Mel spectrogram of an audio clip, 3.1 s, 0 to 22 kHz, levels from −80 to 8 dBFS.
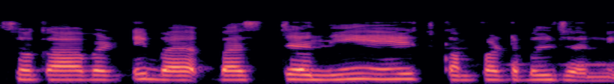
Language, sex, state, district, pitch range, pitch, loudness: Telugu, female, Andhra Pradesh, Krishna, 210-235 Hz, 215 Hz, -17 LUFS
